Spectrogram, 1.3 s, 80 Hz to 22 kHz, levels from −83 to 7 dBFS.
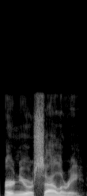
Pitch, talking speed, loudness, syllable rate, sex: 115 Hz, 140 wpm, -14 LUFS, 4.4 syllables/s, male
